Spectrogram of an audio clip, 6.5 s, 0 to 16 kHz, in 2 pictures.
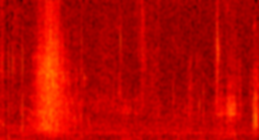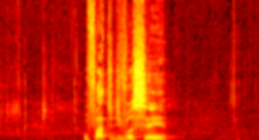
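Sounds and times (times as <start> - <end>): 
person drinking water: 0.0 - 4.3
low steady hum: 0.0 - 6.4
speech: 4.3 - 5.5.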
